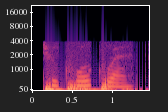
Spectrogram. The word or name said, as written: tu quoque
